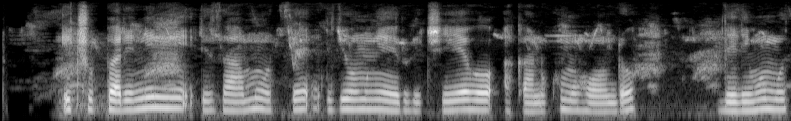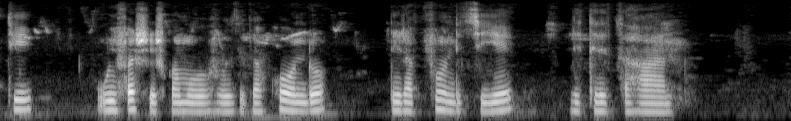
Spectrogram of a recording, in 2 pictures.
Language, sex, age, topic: Kinyarwanda, female, 25-35, health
